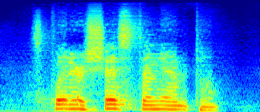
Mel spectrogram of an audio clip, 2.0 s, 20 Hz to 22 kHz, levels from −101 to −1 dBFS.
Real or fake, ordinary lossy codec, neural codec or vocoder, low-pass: fake; none; codec, 44.1 kHz, 0.9 kbps, DAC; 19.8 kHz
